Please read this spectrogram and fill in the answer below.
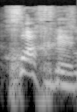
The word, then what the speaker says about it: Jorge: Jorge.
